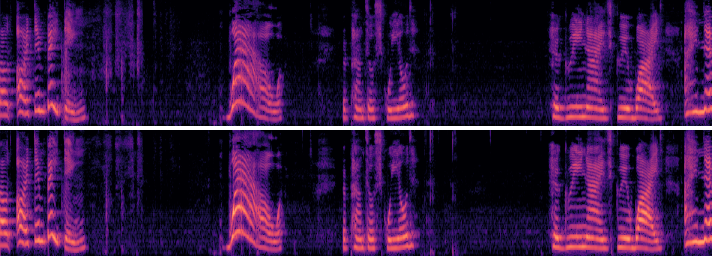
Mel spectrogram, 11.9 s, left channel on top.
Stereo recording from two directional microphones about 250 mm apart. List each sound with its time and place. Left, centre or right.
0.0 s a woman's voice: centre
3.6 s a woman's voice: right
9.1 s a woman's voice: centre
